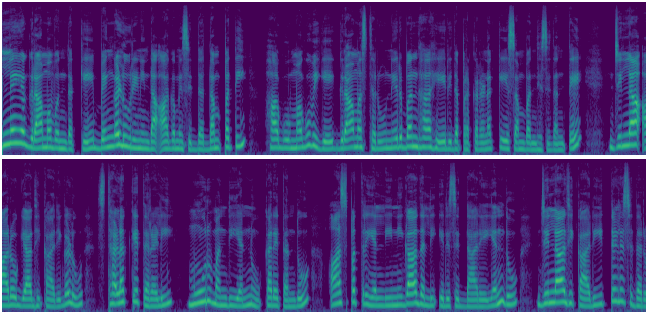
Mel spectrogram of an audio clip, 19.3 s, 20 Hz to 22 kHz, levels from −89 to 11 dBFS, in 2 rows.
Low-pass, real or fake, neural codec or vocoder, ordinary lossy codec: 19.8 kHz; real; none; none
